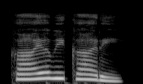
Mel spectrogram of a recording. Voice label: "ಕಾಯವಿಕಾರಿ", Kannada

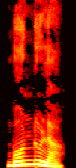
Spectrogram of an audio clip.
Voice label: "ಬೆಂಡೇಳು", Kannada

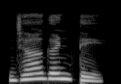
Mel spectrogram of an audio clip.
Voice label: "ಜೇಗಂಟೆ", kannada

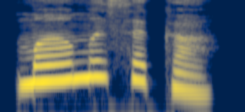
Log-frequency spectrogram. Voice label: "ಮಾಮಸಕ", Kannada

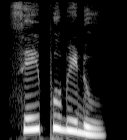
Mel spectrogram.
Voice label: "ಸೇಪುಬಿಡು", Kannada

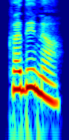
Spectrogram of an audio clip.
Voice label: "ಘಾತಿನಿ", kannada

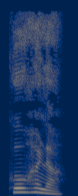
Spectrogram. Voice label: "ಕೋಹಾಳೆ", Kannada

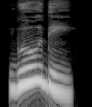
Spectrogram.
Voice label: "ಗೋತಿ", Kannada

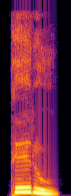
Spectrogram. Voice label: "ತೇರು", Kannada

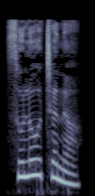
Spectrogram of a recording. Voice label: "ಸುಲೋಚನ", Kannada

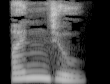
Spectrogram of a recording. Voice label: "ಅಂಜಿ", kannada

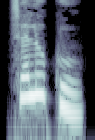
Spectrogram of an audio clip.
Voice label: "ಚಿಲಕೆ", Kannada

